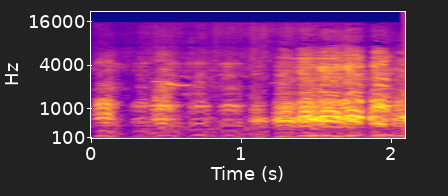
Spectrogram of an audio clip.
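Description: A goose flaps its wings.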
